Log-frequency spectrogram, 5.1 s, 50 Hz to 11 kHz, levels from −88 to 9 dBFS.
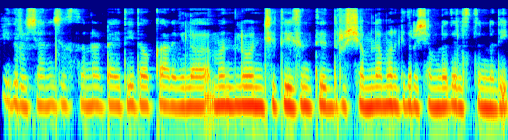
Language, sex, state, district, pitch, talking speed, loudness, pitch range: Telugu, female, Andhra Pradesh, Guntur, 195 Hz, 175 wpm, -13 LUFS, 190-195 Hz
